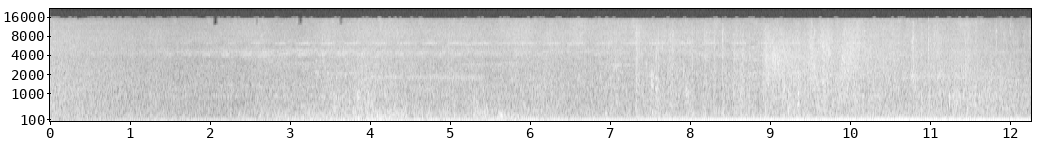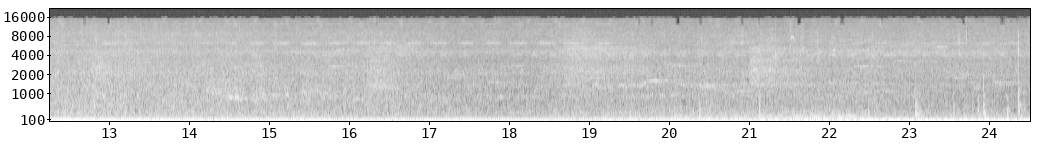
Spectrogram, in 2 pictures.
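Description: A boat engine hums low and steady.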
